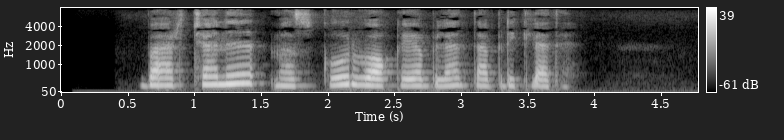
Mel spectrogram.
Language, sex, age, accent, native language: Uzbek, female, 19-29, Jizzax, Uzbek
